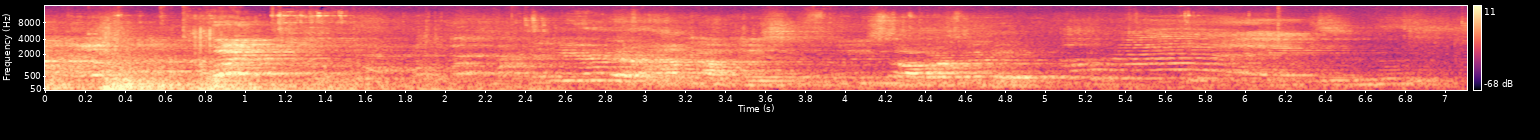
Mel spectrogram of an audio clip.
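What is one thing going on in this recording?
Young people talk and laugh together in a large echoing hall.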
